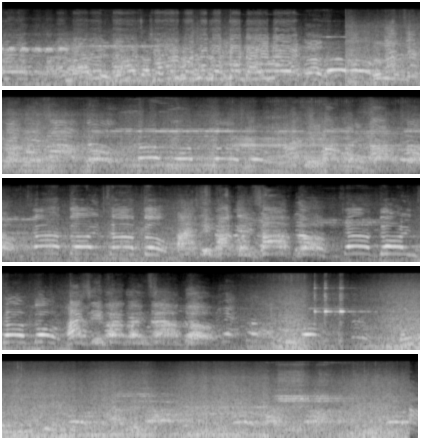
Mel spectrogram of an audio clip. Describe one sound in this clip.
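A crowd of young men chants slogans loudly outdoors.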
